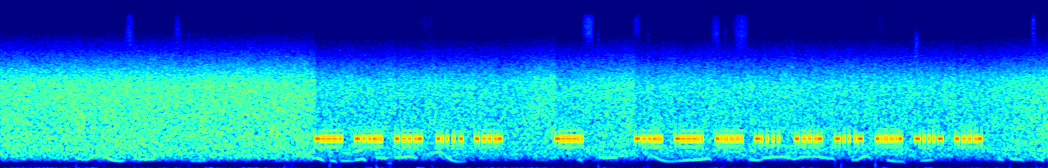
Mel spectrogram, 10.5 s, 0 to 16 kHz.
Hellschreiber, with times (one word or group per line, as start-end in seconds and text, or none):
3.1-5.0 BRAVA
5.5-5.8 E
6.3-9.8 RECLAMONA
